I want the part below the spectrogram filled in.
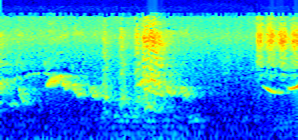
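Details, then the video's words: White-rumped shama of the Murai Aceh type in a yard during a 'kapal layar' display, giving smooth whistled sweeps that rise and fall, then a short rising whistle after a brief pause. "Murai Aceh"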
